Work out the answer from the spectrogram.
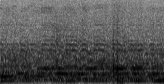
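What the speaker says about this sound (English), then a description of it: "We need our little bees. Little bees, come up here." Bees from the game Hollow Knight give off a soft, steady insect drone, faint and continuous over a low background hum, with no voices.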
